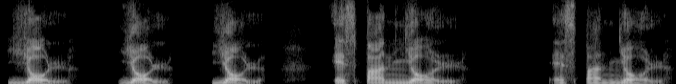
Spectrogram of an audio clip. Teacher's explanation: you have to pronounce the N the N sound and then pronounce Y like in yacht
